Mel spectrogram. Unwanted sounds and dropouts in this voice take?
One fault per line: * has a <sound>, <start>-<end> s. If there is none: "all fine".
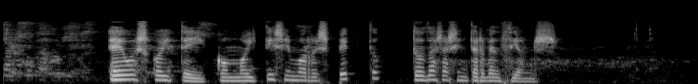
all fine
